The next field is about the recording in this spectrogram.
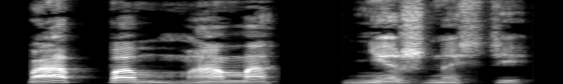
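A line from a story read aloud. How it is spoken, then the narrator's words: Grumbling. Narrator (Russian): Все еще ворчал Ква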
